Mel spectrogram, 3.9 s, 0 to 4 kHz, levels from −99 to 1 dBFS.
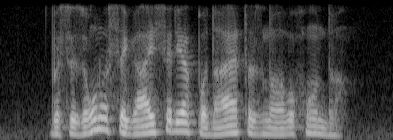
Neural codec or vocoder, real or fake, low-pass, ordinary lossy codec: none; real; 3.6 kHz; none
